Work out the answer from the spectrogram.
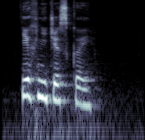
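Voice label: "техническӧй", Komi, female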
